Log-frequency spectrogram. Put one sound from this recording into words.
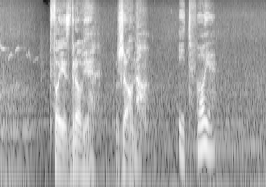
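A man speaks warmly and playfully.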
